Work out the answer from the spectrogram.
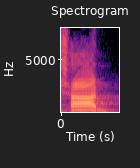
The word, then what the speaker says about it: ฌาน: อ่าน ว่า ฌาน (Jhana) ถ้า อย่าง นั้น สมาธิ และ ปัญญา เปรียบ เสมือน ความ สามารถ ทาง จิตวิญญาณ ล่ะ ก็ ...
